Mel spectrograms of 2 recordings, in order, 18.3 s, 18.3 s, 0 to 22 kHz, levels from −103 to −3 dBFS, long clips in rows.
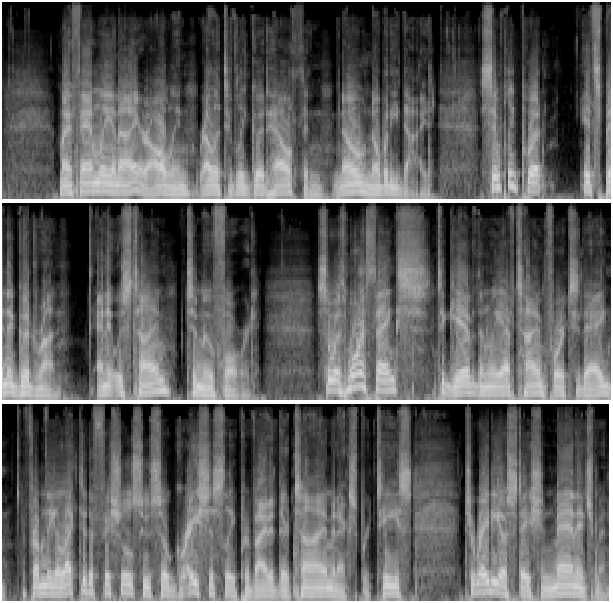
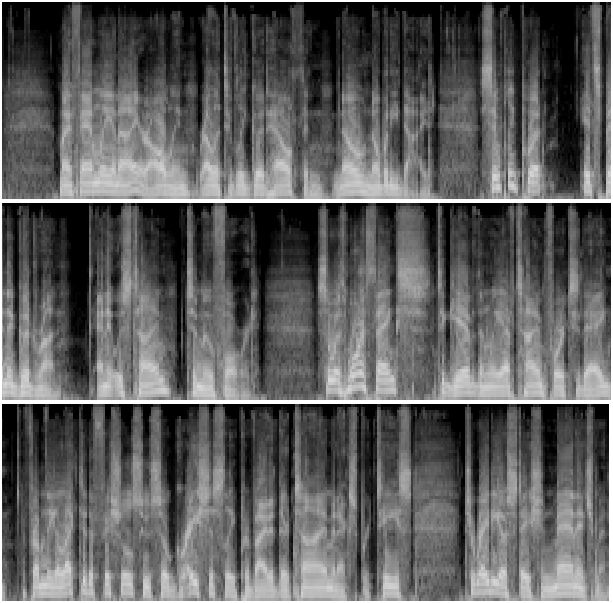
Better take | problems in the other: neither | distortion; slight; 10 dB below the speech; the same in both

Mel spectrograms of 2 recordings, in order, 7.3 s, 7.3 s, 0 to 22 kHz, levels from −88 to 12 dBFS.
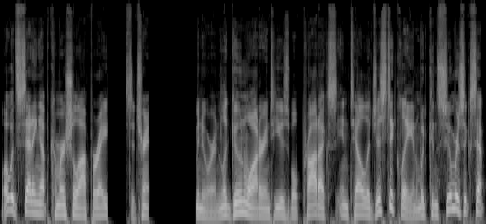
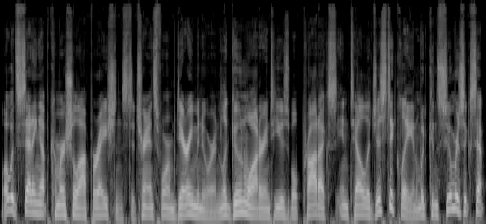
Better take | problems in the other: second | audio cutting out; at 1.5 s and at 2 s for 0.5 s

